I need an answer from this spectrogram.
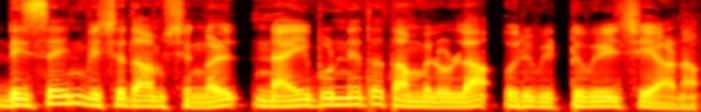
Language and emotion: Malayalam, neutral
